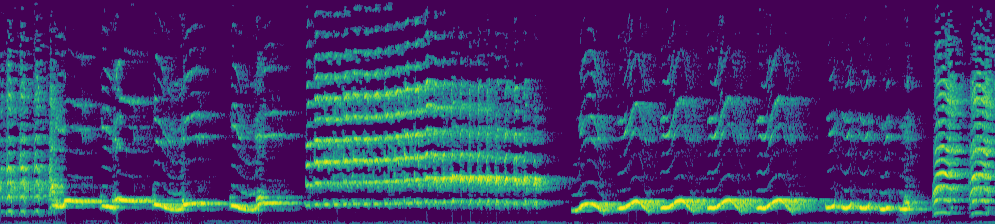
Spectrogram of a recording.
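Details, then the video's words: Laughingthrush performing song and dance with varied loud whistles, a sustained harmonic-rich trill, a run of rising looped notes, and a final burst of scratchy notes. "CHIM KHỨU CĂNG LỬA II HÓT - MÚA HAY"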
